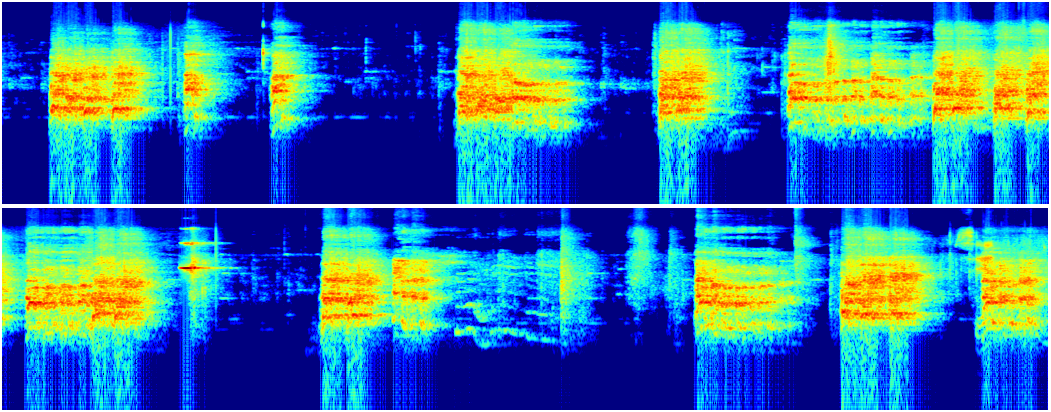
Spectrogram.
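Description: A dog barking over and over in a shelter kennel: about a dozen loud, drawn-out barks with short pauses between them, each trailing off in the room's echo.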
